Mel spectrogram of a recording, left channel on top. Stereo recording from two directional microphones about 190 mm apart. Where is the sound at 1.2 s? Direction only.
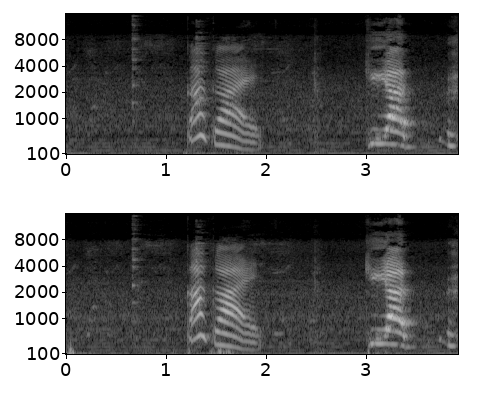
10° left (ahead or behind).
